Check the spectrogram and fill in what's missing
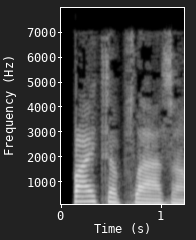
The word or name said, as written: phytoplasm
